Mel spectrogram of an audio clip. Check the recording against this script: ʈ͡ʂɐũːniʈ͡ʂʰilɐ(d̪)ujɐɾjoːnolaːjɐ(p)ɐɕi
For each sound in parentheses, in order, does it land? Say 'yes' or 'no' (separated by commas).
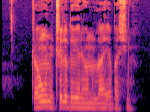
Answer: yes, no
